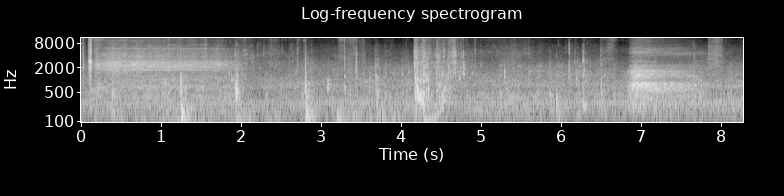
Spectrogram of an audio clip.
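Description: Handling noise on the camera: scattered knocks and rubbing over a steady low hum. There is a breathy rush for about two seconds near the start and another about seven seconds in.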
